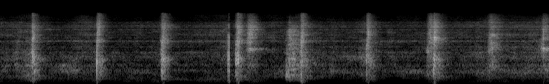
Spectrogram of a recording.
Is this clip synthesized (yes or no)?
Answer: yes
